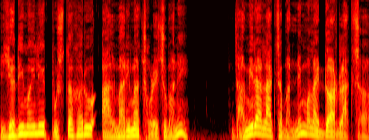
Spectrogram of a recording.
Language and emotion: Nepali, fearful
